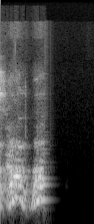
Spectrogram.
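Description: A dog gives two quick, loud barks up close, then falls silent.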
